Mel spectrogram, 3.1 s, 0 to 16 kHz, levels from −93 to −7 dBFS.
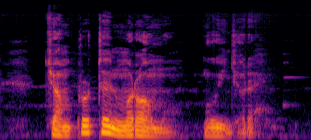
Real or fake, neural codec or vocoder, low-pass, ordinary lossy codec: real; none; 14.4 kHz; none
